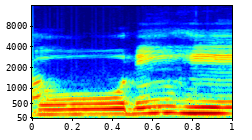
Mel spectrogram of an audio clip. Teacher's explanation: दो अल्फी मद्दा है, इसके ऊपर दो अलिफ के बराबर लंबा करेंगे इसको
